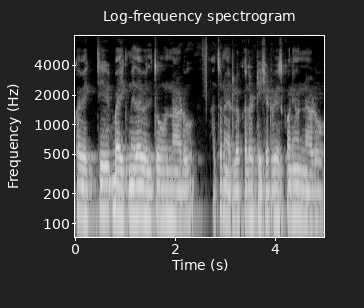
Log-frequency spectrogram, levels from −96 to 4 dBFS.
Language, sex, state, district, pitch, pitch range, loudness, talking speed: Telugu, male, Telangana, Mahabubabad, 115 Hz, 110-120 Hz, -17 LUFS, 130 wpm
